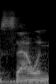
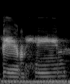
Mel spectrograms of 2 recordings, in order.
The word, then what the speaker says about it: Samhain: And Salon, it looks like it's pronounced Samhain, but it's Gaelic, and for whatever reason, the Gaelic people didn't use the same pronunciation we did.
